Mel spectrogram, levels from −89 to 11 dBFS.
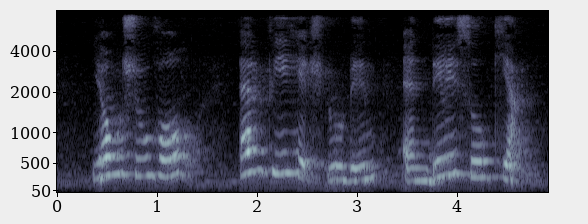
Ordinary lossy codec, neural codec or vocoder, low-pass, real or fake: none; codec, 24 kHz, 0.9 kbps, WavTokenizer, medium speech release version 2; 7.2 kHz; fake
